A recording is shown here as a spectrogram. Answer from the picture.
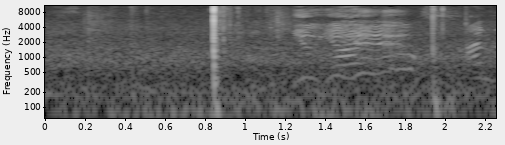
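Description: A ball bouncing twice on a hard court floor, about a second apart, the first bounce the louder, with a person's voice calling out between the bounces.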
